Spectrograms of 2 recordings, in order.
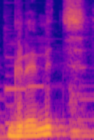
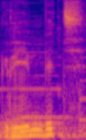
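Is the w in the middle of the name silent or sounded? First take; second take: silent; sounded. First: The w is silent, with a short first vowel. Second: The w is sounded, with a long first vowel. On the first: The speaker calls it right. "ഇതിൻ്റെ ശരിയായ ഉച്ചാരണം ഗ്രെനിച്ച് എന്നാണ്" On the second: The speaker calls it wrong. "നമ്മളിത് ഗ്രീൻവിച്ച് എന്ന് വായിക്കുമെങ്കിലും"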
